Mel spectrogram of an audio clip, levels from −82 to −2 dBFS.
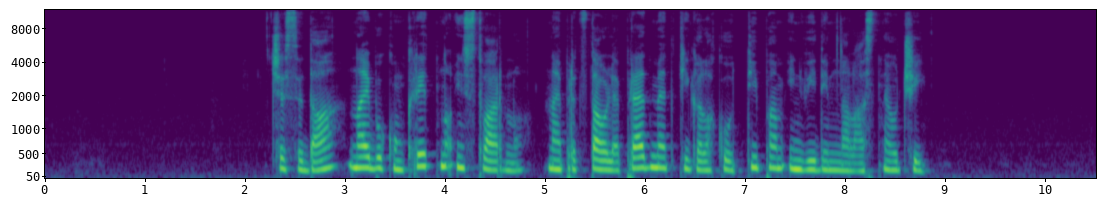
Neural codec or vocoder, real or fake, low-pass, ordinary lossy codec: none; real; none; none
